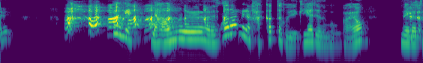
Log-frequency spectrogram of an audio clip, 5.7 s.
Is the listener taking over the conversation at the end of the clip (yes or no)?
yes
